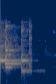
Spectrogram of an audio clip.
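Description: A mobile phone ringtone chimes loudly for about half a second in a few bright tonal bursts, then cuts off and leaves only faint tonal traces.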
